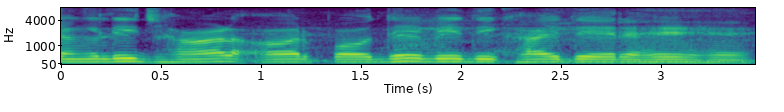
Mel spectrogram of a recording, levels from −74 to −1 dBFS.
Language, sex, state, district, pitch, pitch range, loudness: Hindi, male, Jharkhand, Ranchi, 140 Hz, 135-145 Hz, -14 LUFS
